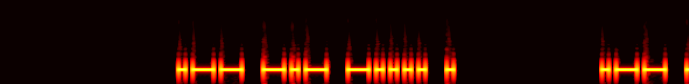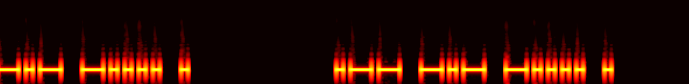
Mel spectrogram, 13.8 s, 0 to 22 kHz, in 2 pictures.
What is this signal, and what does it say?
Morse code, heard as a keyed tone, about 17 wpm, 700 Hz. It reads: WK6E WK6E WK6E
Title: USA Call Signs - 4 Characters - Repeated 3x - 17wpm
